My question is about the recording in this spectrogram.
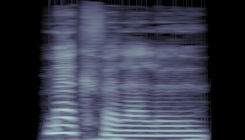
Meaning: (verb) present participle of megfelel; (adjective) 1. appropriate, adequate, suitable 2. corresponding, matching; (noun) equivalent, counterpart
- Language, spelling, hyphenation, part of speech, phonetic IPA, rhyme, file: Hungarian, megfelelő, meg‧fe‧le‧lő, verb / adjective / noun, [ˈmɛkfɛlɛløː], -løː, Hu-megfelelő.ogg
